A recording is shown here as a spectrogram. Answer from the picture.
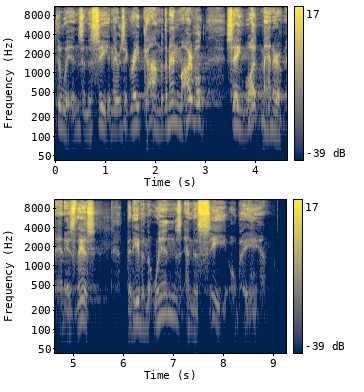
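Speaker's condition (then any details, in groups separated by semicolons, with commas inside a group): Laryngeal cancer after radiation; still affected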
